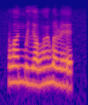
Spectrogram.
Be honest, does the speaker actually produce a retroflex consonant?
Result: yes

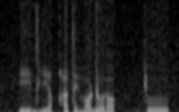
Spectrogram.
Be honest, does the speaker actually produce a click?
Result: no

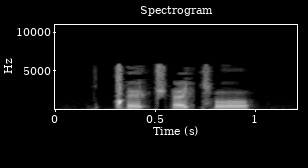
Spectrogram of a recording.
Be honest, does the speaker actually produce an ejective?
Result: yes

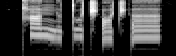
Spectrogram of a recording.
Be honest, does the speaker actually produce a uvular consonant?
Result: yes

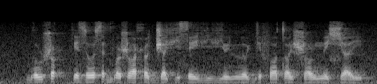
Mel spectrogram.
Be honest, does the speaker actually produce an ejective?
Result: no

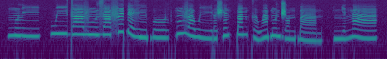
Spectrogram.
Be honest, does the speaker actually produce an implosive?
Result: yes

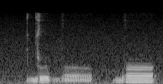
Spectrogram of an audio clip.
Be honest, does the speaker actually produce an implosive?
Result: no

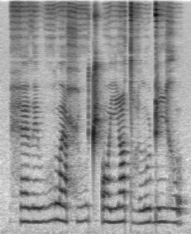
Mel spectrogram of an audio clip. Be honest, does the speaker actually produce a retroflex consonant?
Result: yes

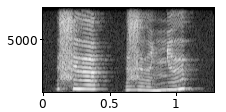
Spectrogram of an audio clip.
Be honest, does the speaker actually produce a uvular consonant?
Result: no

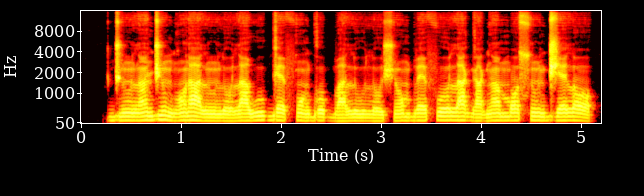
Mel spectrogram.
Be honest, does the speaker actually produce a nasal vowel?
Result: yes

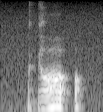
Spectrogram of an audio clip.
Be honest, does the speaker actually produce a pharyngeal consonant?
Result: no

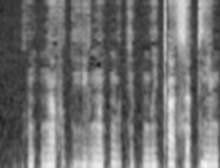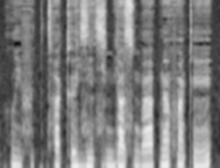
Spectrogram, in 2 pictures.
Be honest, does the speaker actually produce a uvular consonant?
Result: no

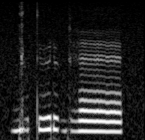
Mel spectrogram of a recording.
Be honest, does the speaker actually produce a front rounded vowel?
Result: yes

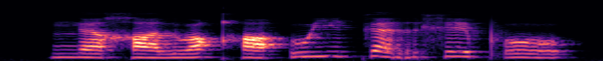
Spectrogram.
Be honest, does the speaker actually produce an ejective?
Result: yes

